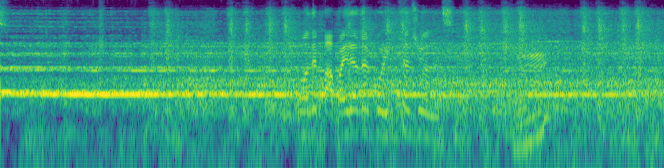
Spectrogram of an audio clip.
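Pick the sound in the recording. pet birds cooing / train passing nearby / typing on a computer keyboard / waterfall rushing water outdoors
train passing nearby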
